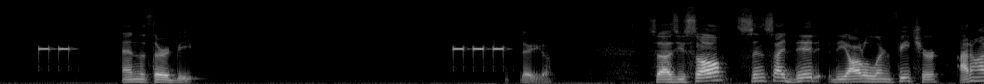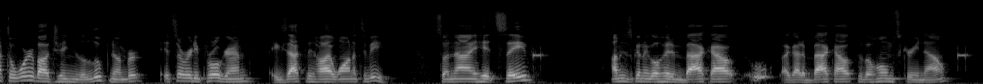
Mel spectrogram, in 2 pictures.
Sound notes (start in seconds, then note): 0.4 beep beep; 4.5 beep beep beep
